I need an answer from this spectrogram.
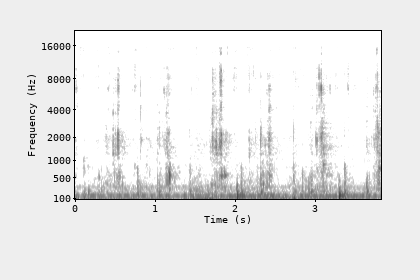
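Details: Dog biting and licking at its own bottom: scattered loud crunches and moist licking smacks with short pauses between them, a low hum underneath.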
